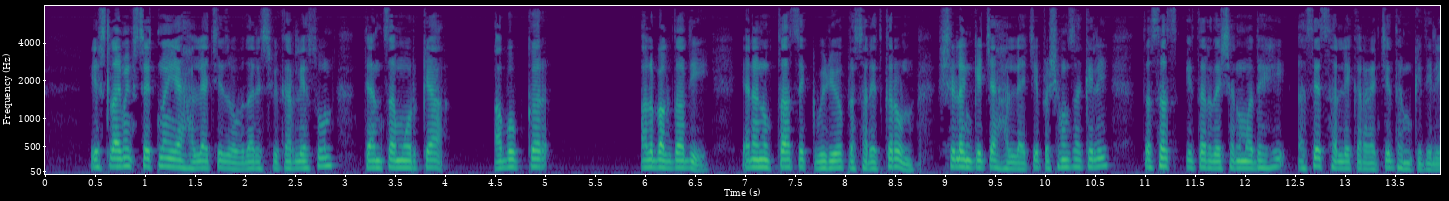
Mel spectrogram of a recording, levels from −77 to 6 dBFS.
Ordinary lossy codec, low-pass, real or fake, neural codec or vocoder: none; none; real; none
